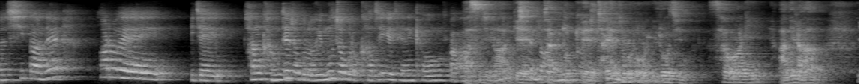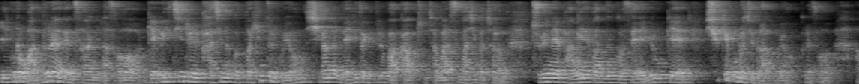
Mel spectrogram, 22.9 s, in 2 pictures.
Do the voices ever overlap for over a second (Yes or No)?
Yes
